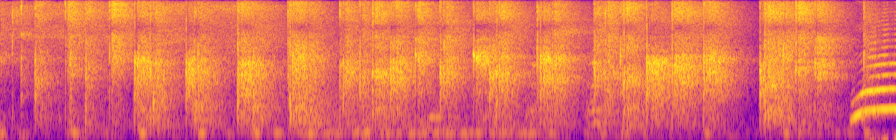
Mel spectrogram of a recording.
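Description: Steady applause from a small group: dense, crackling claps keep up a busy, loud patter, then a rising whistle-like tone cuts in right at the end. No talking.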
